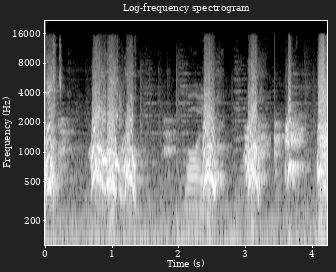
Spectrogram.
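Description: A dog barking about five times in short, loud barks, in a tense face-off between a Rottweiler and a pit bull.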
